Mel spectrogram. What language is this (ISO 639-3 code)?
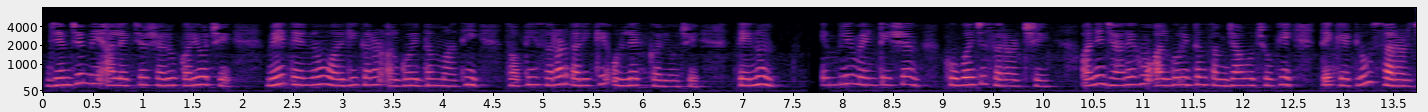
guj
